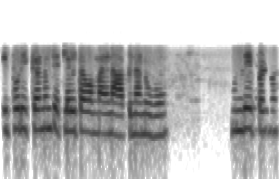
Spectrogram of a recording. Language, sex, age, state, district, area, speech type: Telugu, female, 18-30, Telangana, Mulugu, rural, conversation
